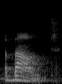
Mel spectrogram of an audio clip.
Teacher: So this is transcribed as अ ब आ उ ट, अबाउट. So this weak form of a is called schwa sound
